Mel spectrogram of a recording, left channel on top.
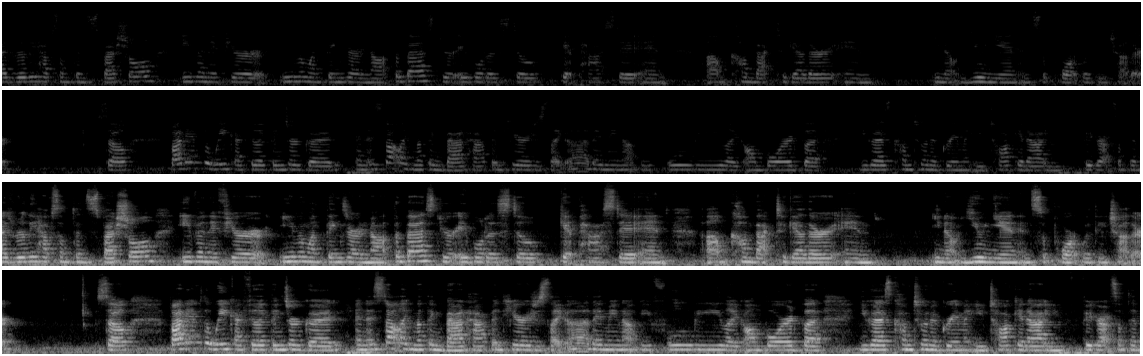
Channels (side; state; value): left; quieter; 24.6 dB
